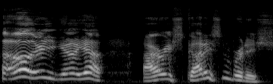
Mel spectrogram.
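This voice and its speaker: A man with a Southern US accent, a bright, sharp tone and very wide swings in pitch. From US South. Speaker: comic book editor and publisher. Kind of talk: casual chat.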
